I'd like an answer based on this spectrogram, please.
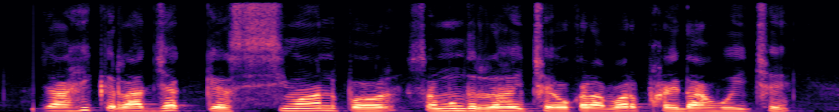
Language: Maithili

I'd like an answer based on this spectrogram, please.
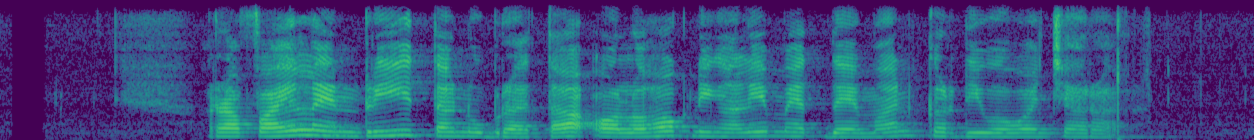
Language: Sundanese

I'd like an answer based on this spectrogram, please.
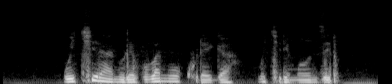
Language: Kinyarwanda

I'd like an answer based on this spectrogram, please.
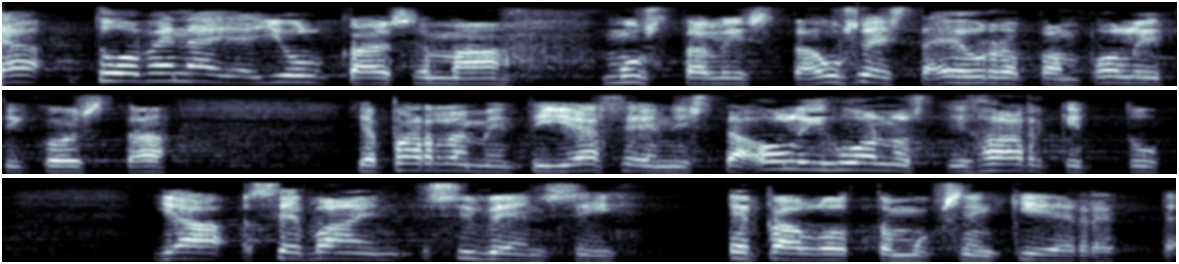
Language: Finnish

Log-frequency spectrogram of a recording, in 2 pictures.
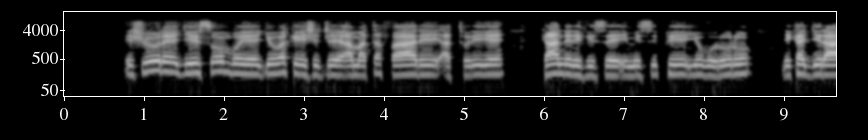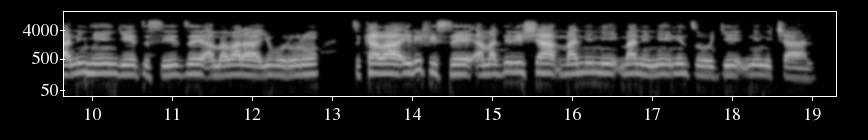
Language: Rundi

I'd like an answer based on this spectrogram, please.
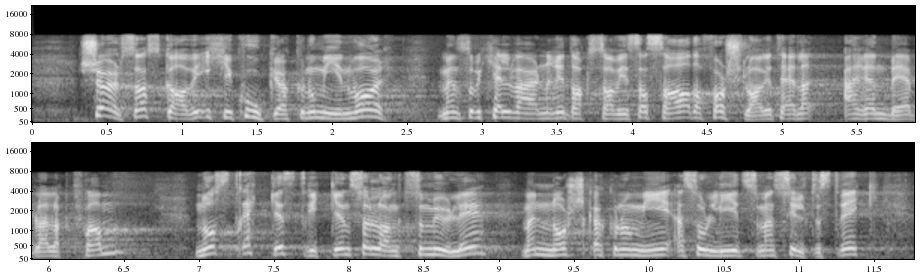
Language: Norwegian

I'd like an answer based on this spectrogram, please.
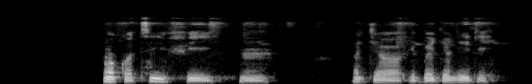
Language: Yoruba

